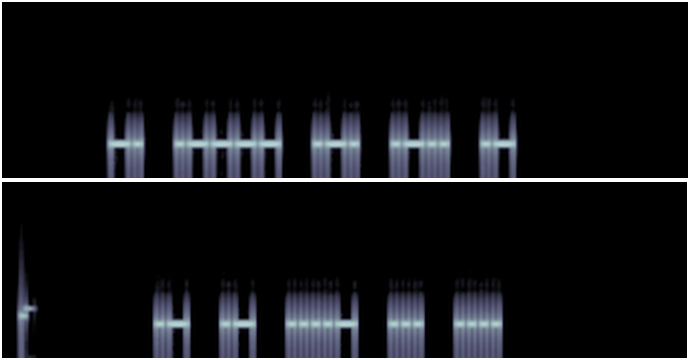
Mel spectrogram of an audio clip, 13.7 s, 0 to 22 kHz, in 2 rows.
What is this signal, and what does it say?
Morse code, heard as a keyed tone, about 20 wpm, spaced as for 14 wpm, 700 Hz. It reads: N1RLA AA4SH
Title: 082 Lesson 14g - Number 2 - Call Signs 20wpm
